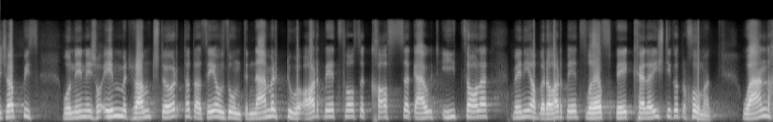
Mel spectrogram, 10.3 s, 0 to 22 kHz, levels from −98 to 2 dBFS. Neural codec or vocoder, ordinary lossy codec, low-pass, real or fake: codec, 24 kHz, 0.9 kbps, WavTokenizer, large speech release; none; 10.8 kHz; fake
